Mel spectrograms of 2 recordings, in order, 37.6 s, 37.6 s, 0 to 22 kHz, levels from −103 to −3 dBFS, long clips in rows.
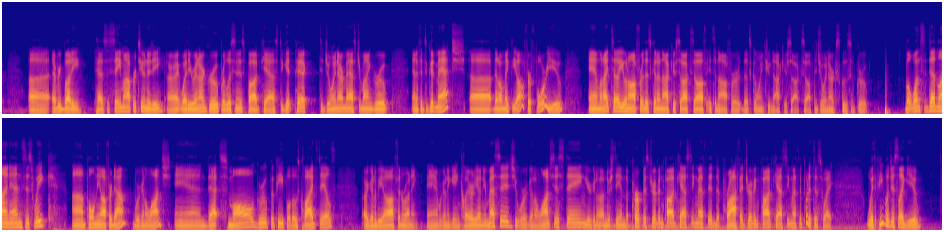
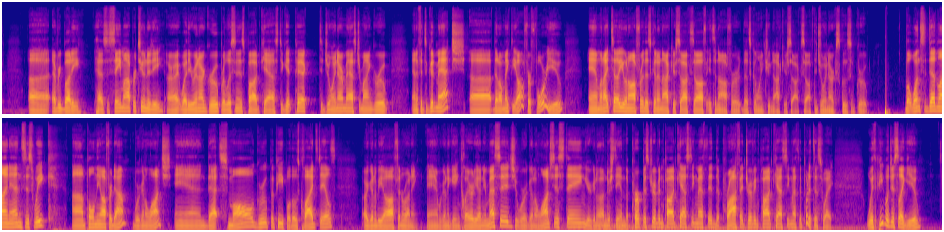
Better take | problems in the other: second | muffled; very; fading above 1 kHz

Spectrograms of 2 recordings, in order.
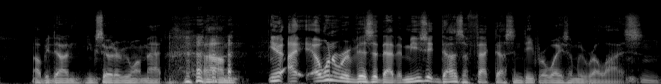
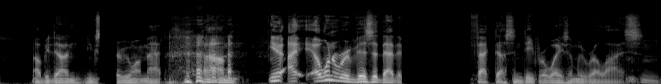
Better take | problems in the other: first | audio cutting out; at 1 s and at 4 s for 0.5 s

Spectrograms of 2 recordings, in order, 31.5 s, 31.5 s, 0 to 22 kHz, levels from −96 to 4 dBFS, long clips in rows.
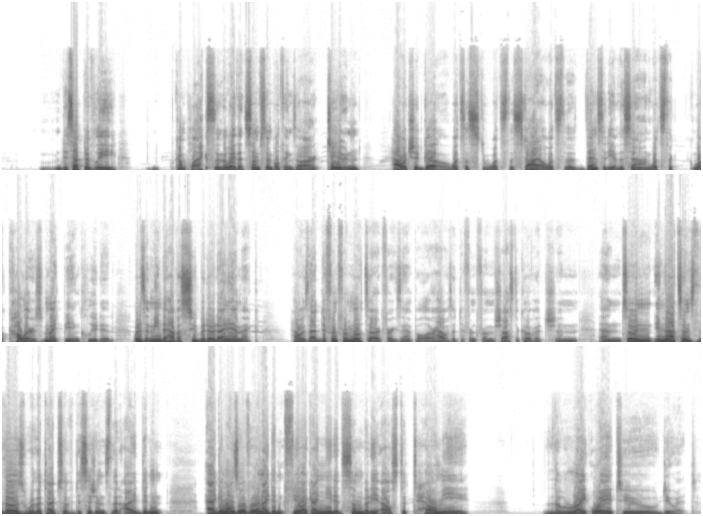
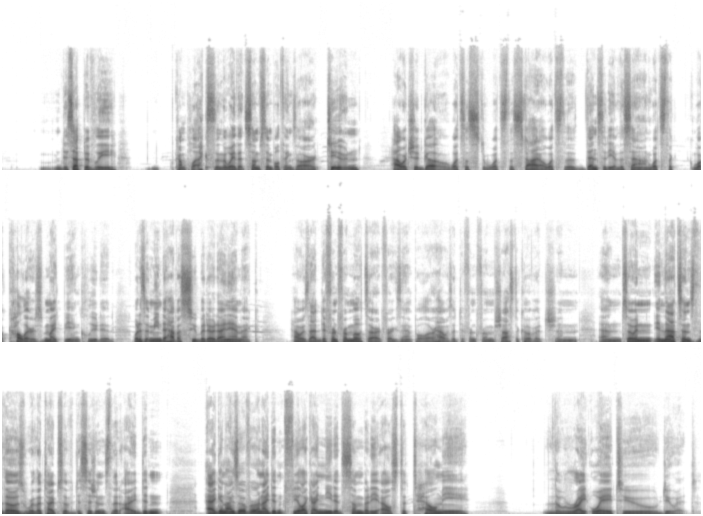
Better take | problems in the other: second | distortion; slight; 4% of the sound clipped

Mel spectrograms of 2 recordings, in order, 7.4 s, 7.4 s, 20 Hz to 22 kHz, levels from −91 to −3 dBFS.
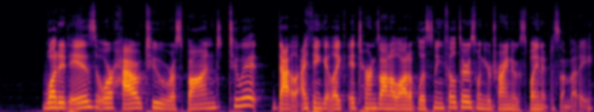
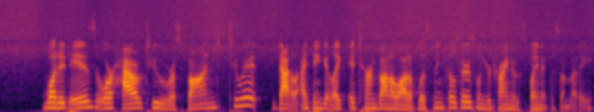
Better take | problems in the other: first | hiss; loud; throughout; 9 dB below the speech

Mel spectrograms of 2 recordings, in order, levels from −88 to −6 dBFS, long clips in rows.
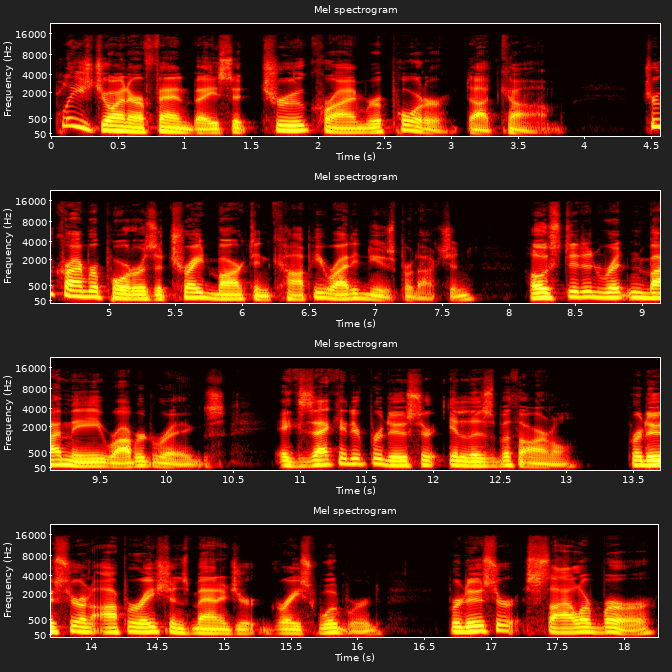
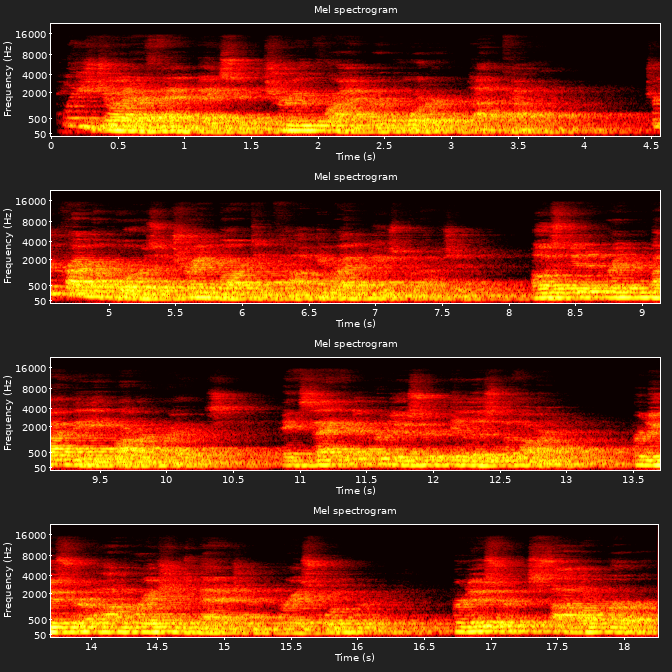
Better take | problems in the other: first | room echo; strong; dies away in 2 s // off-mic speech; far

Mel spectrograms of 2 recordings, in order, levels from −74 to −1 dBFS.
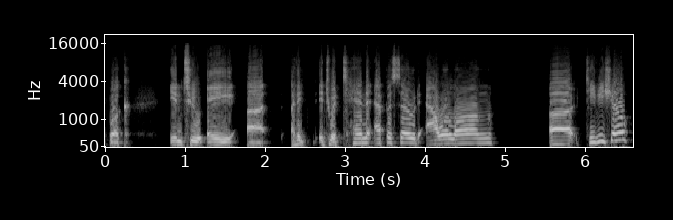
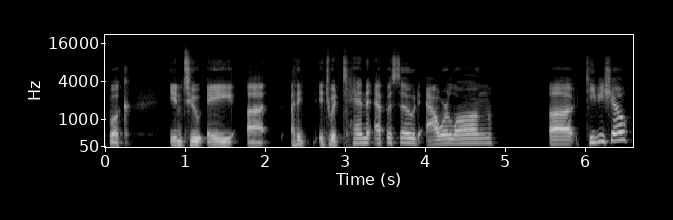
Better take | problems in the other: second | distortion; heavy; 12% of the sound clipped

